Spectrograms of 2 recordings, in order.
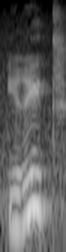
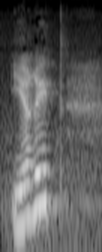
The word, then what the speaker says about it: Irit: In Israel, it's pronounced the way that I like, irit. There's a softer R to it, and the, you know, the emphasis is on the second syllable and not on the I, irit.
